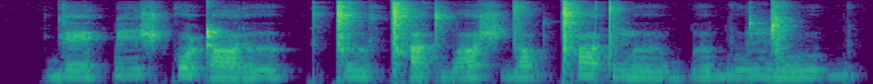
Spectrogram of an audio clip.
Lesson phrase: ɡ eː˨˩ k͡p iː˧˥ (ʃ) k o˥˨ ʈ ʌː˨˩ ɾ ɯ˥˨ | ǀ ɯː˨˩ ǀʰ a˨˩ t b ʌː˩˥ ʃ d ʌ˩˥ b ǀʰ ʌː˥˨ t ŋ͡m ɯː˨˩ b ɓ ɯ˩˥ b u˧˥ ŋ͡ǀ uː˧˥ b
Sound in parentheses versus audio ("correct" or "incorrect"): correct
